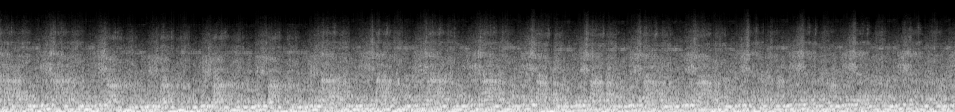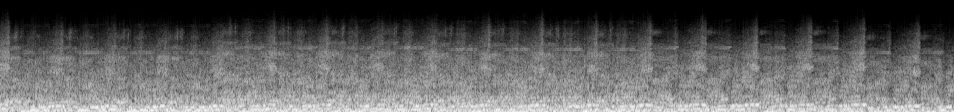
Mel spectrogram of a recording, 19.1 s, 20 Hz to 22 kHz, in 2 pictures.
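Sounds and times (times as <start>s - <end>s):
distorted remix music: 0.0s - 19.0s
pulsing beat: 0.0s - 19.0s
warped voice-like sounds: 0.0s - 19.0s.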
